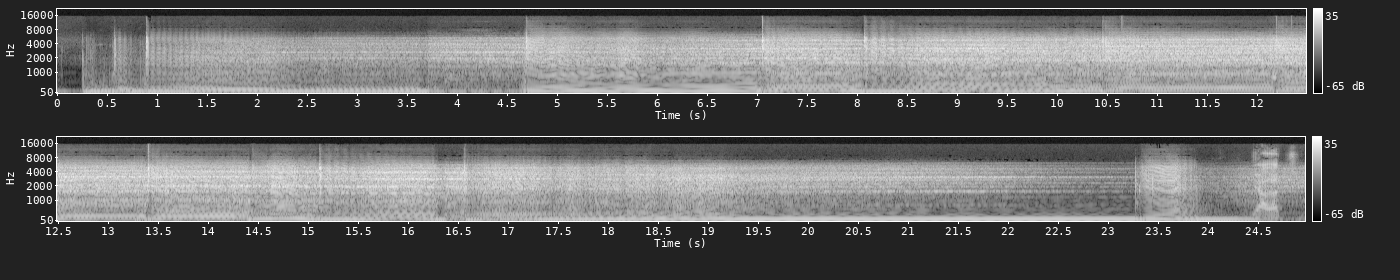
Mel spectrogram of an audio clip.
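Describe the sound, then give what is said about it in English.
A loud, fuzzy electric guitar plays thick sustained chords with sliding bends through a shimmer reverb that keeps the dry signal and the shimmer in a separate mix and lets the fuzz through, bright and shimmering, lingering and swelling for the whole stretch, with no talking. “completely lets the fuzz through. So it's like anything you're doing with your drive is just going to come through without no problem.”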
